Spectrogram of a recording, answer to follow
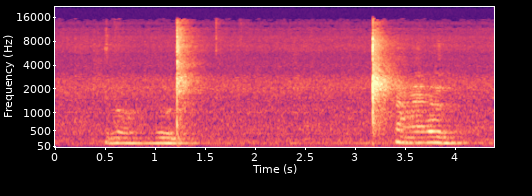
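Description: Two sharp finger snaps, about two seconds apart, made between short bursts of a man's speech.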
